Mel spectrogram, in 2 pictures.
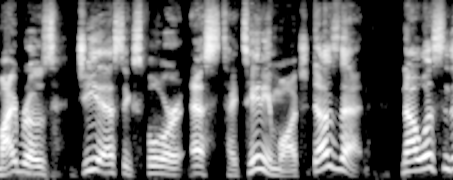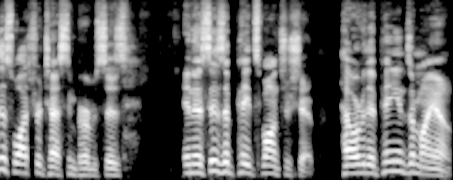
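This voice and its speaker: A man with a Kansas accent speaks at a fairly quick pace, his fairly high voice making very wide pitch swings. The sound is dry and close with no echo, in a very clean recording with a silent background. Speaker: tech reviewer. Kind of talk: product review. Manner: casual, conversational.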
